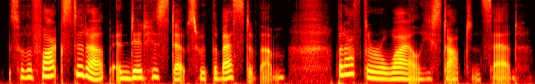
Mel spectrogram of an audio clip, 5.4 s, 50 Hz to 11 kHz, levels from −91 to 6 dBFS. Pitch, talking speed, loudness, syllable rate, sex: 230 Hz, 245 wpm, -19 LUFS, 5.6 syllables/s, female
